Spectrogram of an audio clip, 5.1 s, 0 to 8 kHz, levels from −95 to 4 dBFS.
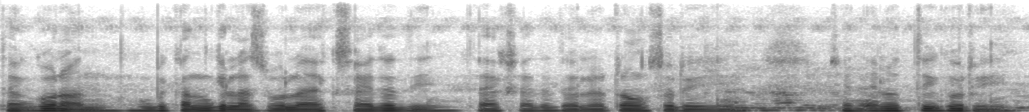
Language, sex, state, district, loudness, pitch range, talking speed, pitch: Chakma, male, Tripura, Unakoti, -18 LUFS, 115-130 Hz, 185 wpm, 120 Hz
